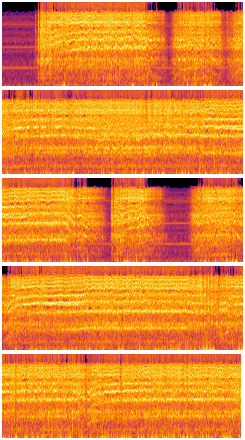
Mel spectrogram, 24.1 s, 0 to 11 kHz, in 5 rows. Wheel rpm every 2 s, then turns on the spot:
70, 150, 160, 220, 220, 140, 80, 180, 230, 210, 210, 220.
none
